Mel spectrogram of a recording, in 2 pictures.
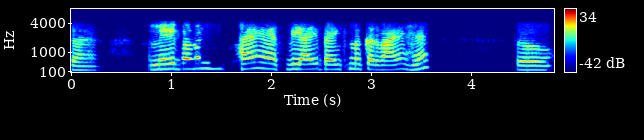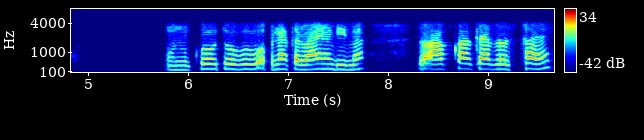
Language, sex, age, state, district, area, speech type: Hindi, female, 30-45, Uttar Pradesh, Chandauli, rural, conversation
